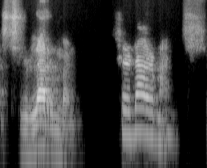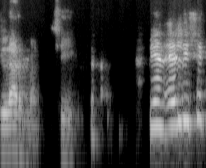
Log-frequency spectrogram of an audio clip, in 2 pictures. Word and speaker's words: Schlarman: Se pronuncia Schlarman.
